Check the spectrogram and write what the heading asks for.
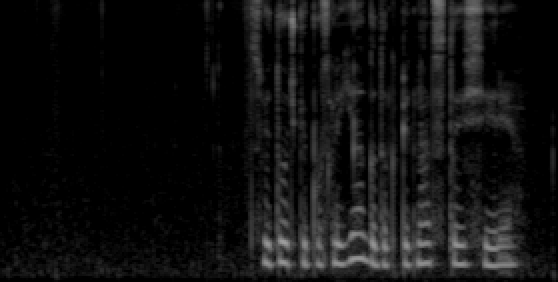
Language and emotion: Russian, neutral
